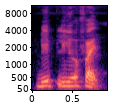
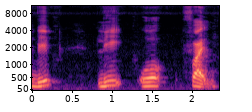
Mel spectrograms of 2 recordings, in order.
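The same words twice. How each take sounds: First: Said in the usual way. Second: বিপ্লিওফাইল slowly split as bip, li, o, fail; each syllable of বিপ্লিওফাইল on its own; syllable-by-syllable pronunciation. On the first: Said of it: "এটার pronunciation হবে". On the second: Shown as a demonstration. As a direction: spell out the sounds of বিপ্লিওফাইল with clear gaps. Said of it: "আমি বাংলায় লিখে দিয়েছি".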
